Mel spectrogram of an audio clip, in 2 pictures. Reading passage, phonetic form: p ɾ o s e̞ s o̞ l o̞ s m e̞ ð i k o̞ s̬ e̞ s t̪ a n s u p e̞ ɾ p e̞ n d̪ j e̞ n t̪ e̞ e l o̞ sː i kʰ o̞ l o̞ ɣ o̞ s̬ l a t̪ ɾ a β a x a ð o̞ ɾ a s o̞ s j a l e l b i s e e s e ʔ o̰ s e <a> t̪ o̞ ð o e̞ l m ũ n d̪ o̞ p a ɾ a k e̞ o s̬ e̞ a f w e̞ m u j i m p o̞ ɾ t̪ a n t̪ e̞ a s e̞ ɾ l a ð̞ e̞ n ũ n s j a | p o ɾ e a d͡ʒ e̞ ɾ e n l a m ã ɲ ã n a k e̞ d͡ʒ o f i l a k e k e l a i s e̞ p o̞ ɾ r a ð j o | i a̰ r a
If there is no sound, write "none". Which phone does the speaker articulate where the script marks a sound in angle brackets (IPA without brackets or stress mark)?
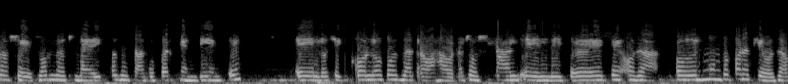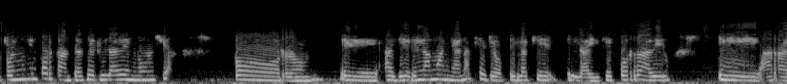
a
